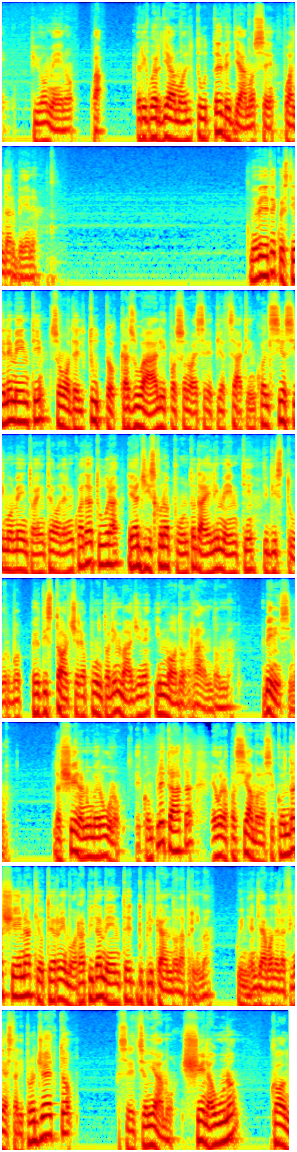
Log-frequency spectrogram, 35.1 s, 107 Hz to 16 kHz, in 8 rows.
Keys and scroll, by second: 5.0 space.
